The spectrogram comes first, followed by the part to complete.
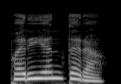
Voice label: "ಪರಿಯಂತರ", Kannada

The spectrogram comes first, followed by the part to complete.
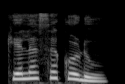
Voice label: "ಕೆಲಸಗೇಡು", Kannada

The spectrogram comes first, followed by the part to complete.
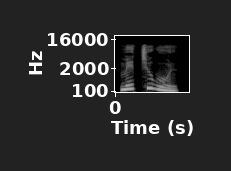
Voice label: "ಮುಚ್ಚೆಗೊಳ್", Kannada

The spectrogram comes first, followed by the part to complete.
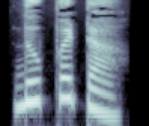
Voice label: "ದುಪಟ", Kannada

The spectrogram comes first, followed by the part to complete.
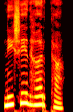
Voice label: "ನಿಷೇಧಾರ್ಥ", Kannada; niṣēdhārtha; noun

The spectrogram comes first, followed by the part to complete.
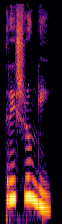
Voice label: "ತ್ರಿಶೃಂಗಿ", Kannada

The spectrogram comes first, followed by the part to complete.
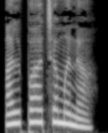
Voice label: "ಅಲ್ಪಾಚಮನ", Kannada

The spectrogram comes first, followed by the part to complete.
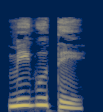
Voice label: "ಮಿಗುತೆ", Kannada

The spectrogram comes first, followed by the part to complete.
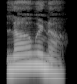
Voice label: "ಲಾವಣ", Kannada

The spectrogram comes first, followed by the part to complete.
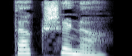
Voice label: "ದಕ್ಷಿಣ", Kannada

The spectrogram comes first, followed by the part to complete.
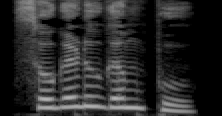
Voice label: "ಸೊಗಡುಗಂಪು", Kannada

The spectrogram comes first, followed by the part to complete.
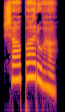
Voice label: "ಶಾಪಾರುಹೆ", Kannada

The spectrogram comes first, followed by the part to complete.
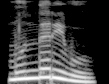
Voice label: "ಮುಂದರಿವು", Kannada

